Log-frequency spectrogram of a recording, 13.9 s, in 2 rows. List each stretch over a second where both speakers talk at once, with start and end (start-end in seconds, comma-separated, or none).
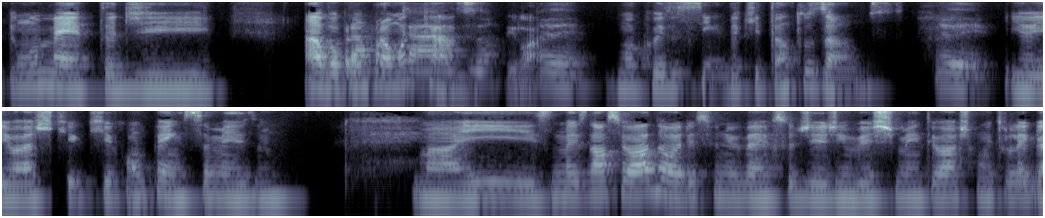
2.0-3.6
